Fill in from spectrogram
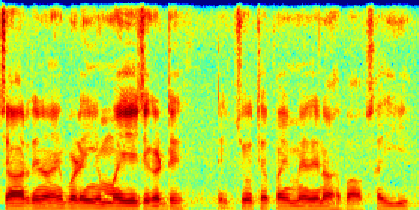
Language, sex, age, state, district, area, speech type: Dogri, male, 30-45, Jammu and Kashmir, Jammu, rural, spontaneous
